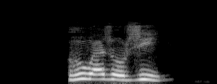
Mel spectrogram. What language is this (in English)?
Arabic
